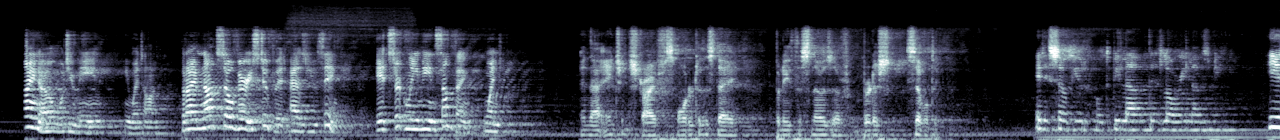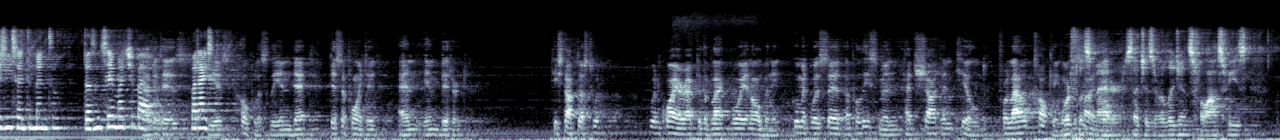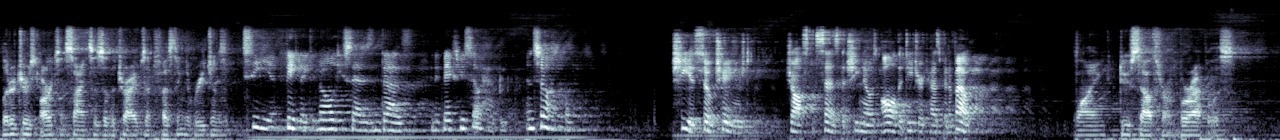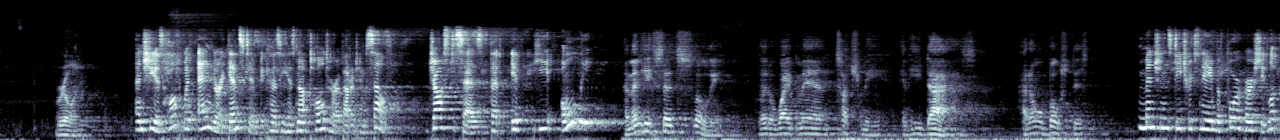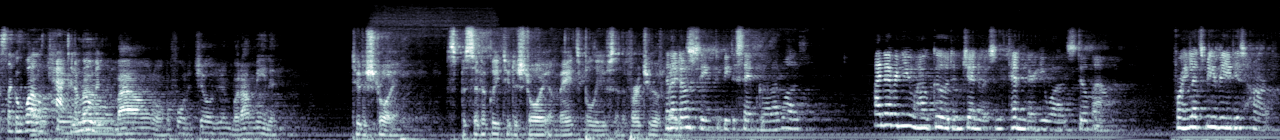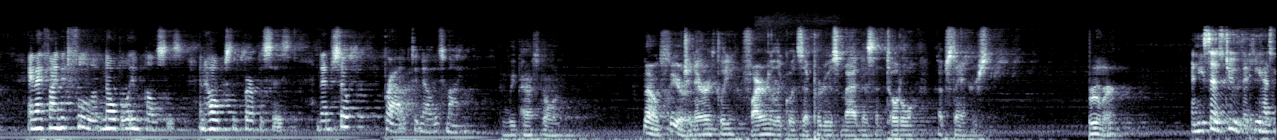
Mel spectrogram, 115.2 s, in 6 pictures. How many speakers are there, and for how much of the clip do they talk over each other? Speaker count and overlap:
four, about 4%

